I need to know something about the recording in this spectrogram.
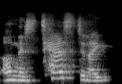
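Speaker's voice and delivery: put-on a high, distraught kid voice, close to tears; upset daughter near tears. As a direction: imitate a girl about to cry over her test. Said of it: "almost in the break of tears".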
